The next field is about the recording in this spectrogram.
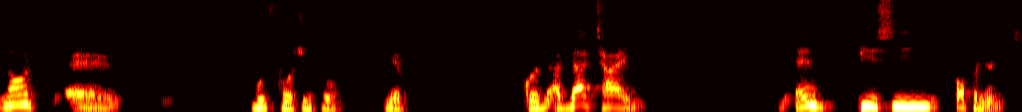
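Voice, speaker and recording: This man's pitch is high and his intonation lively. He talks at a very slow pace with long, frequent pauses. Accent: Northern Nigerian. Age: 80s+. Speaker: elder statesman, politician. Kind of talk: interview answer.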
